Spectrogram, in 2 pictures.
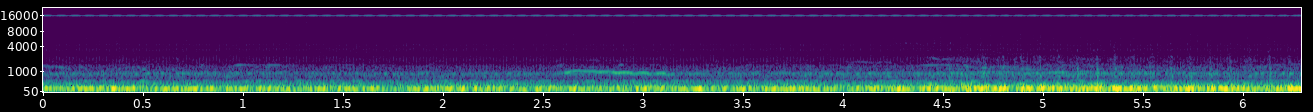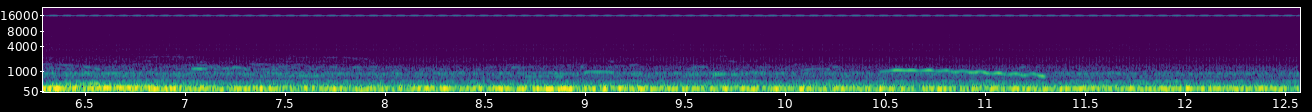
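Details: Several soft quavering trills from an eastern screech owl greeting its arriving mate, owl cam, 17 February 2015; brief wavy notes scattered through the stretch, the last longest and falling, with continuous low hum behind.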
